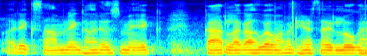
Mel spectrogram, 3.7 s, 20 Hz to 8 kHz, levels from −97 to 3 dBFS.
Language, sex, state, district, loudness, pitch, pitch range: Hindi, male, Bihar, Sitamarhi, -26 LUFS, 130 Hz, 125-130 Hz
